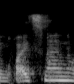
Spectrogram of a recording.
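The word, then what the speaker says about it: Wajcman: Also work by Judy Weitzman, which is spelled not how it sounds, has been foundational.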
